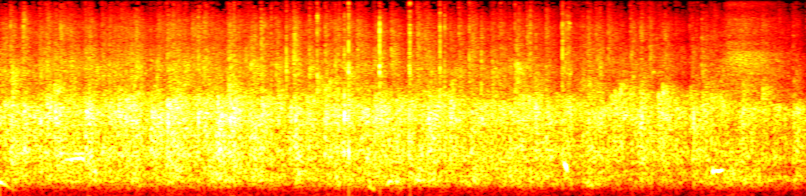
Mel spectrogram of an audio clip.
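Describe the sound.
Audience applause welcoming the panel onto the stage, a dense, continuous wash of many hands clapping that stays level throughout, with no single voice standing out.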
